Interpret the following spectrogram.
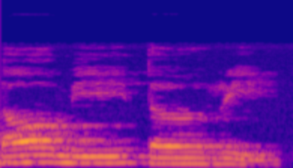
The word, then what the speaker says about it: dormitory: Ký túc xá đọc là dormitory, xuống giọng ba âm sau lên giọng âm đầu tiên, dormitory dormitory.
